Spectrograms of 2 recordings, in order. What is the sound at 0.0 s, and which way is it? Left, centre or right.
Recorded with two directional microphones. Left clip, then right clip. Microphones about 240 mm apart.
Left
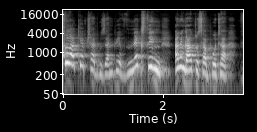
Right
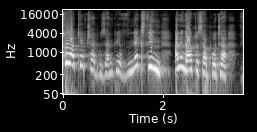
A woman's voice, right.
